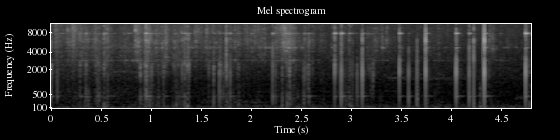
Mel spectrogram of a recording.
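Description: A hand taps a clear, mid-sized hollow glass flower vase holding dried plant stems, using fingertips and nails. Quick, close clicks and light clinks come in an uneven run, each dying almost instantly over a low, steady background rumble.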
